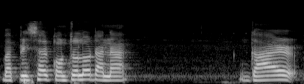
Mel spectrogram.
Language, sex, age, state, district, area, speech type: Assamese, female, 45-60, Assam, Tinsukia, rural, spontaneous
